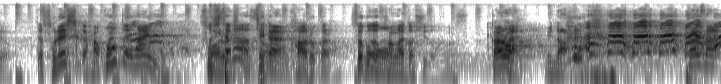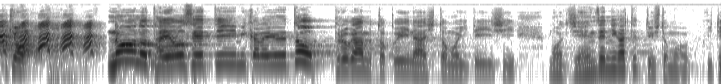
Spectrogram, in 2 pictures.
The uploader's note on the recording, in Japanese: 去年の秋、全国５つの会場で行われたイベント、「FM FESTIVAL 2018 未来授業 ぼくらの時代の生存戦略」この特別公開授業の模様をお届けします。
